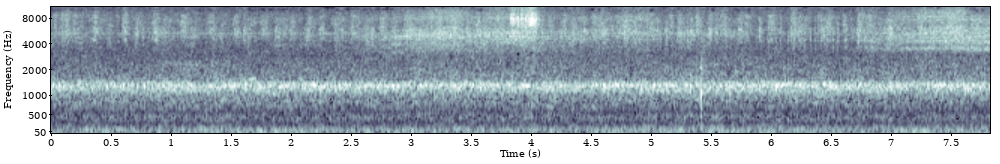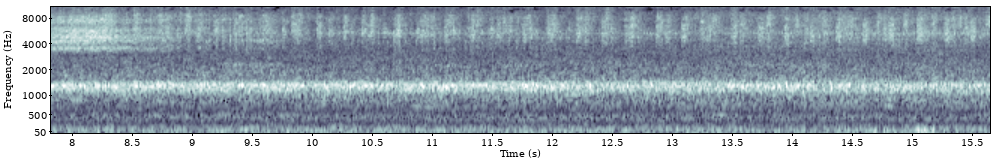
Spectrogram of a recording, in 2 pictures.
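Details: A Brood X periodical cicada chorus during the 2021 emergence in Virginia (Great Falls National Park or Mount Vernon) makes a continuous, even whine holding one pitch without a break, over a low rumble of wind or distant traffic.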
